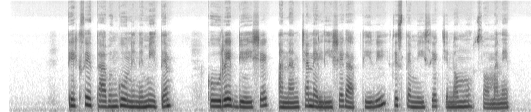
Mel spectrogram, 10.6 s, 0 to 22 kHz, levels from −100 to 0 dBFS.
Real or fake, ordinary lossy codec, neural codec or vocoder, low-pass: fake; none; vocoder, 44.1 kHz, 128 mel bands every 512 samples, BigVGAN v2; none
